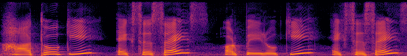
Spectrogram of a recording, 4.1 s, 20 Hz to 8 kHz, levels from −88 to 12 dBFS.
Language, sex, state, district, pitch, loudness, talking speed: Hindi, female, Maharashtra, Mumbai Suburban, 245 Hz, -14 LUFS, 120 wpm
